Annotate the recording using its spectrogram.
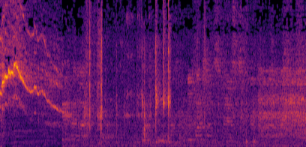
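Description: Stovetop whistling kettle taken off the heat: its high steady whistle jumps up, then glides down in pitch and dies away within about a second. Background music follows.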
